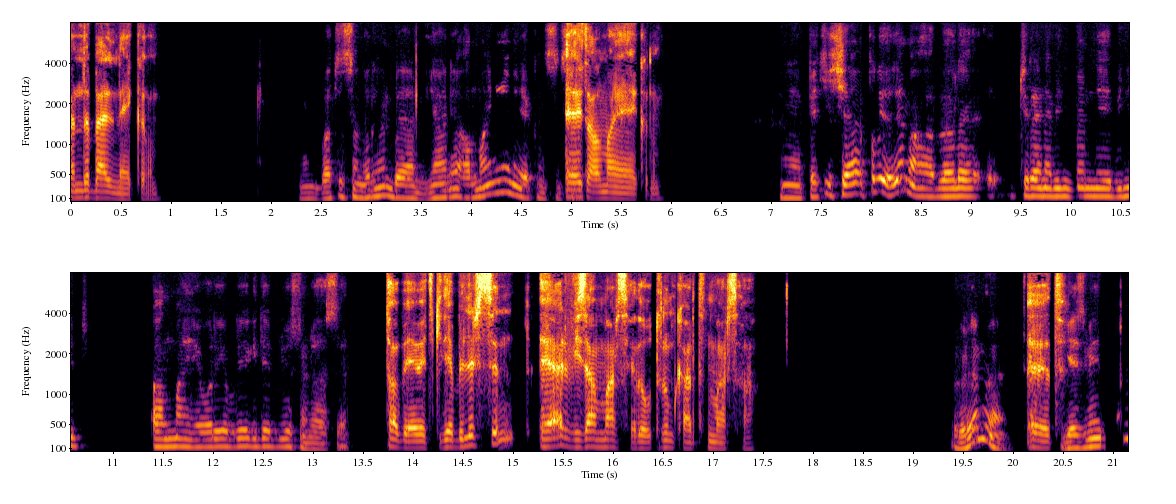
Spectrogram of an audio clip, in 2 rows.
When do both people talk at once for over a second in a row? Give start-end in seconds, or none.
none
